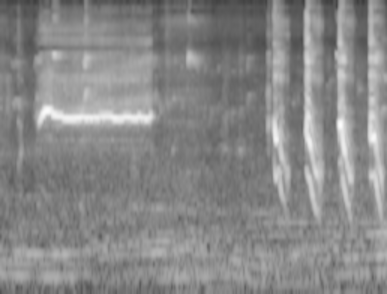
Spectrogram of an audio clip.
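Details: Chinese hwamei song containing oriental magpie-robin mimicry. A long, steady, pure whistle lasts over a second. After a pause come four sharp, fast downward-sweeping notes about half a second apart.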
